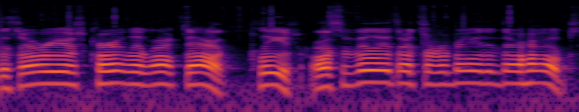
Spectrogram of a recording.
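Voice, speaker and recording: Putting on a character voice, a man speaks high, fairly quickly, and in a monotone, flat intonation. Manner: monotone, flat, bureaucratic.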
